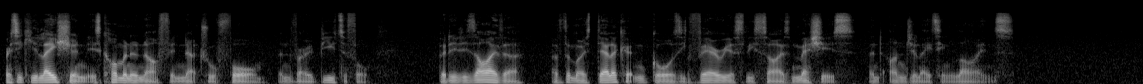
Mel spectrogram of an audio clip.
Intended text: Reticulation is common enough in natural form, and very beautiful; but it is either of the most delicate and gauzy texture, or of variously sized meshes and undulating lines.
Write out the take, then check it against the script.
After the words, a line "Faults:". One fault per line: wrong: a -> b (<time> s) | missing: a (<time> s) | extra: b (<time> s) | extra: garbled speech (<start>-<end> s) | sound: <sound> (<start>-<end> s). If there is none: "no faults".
Reticulation is common enough in natural form, and very beautiful; but it is either of the most delicate and gauzy of variously sized meshes and undulating lines.
Faults:
missing: texture or (6.9 s)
